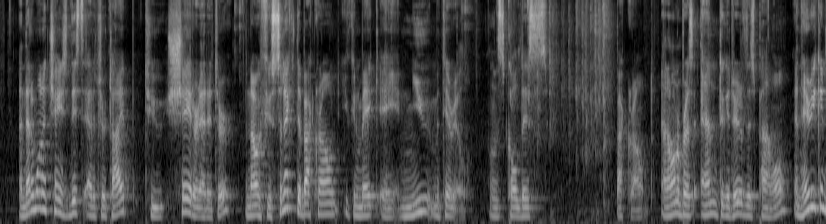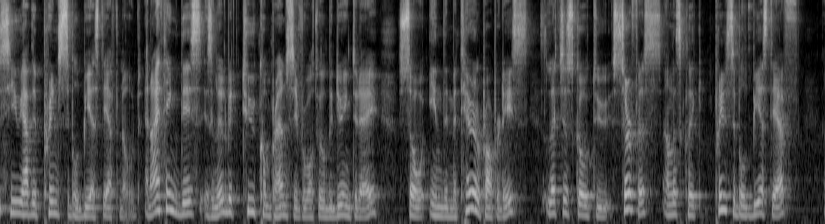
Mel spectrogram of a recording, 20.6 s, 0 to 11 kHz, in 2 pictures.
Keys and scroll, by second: 8.7 n.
